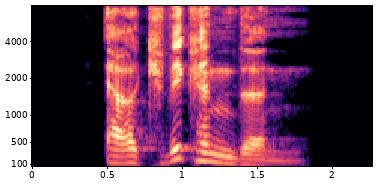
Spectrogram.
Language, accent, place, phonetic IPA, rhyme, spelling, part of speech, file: German, Germany, Berlin, [ɛɐ̯ˈkvɪkn̩dən], -ɪkn̩dən, erquickenden, adjective, De-erquickenden.ogg
- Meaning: inflection of erquickend: 1. strong genitive masculine/neuter singular 2. weak/mixed genitive/dative all-gender singular 3. strong/weak/mixed accusative masculine singular 4. strong dative plural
